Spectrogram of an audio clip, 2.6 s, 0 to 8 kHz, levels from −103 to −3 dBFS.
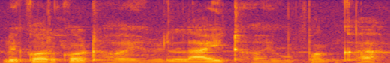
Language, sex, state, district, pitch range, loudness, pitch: Bajjika, female, Bihar, Vaishali, 115-125 Hz, -20 LUFS, 115 Hz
